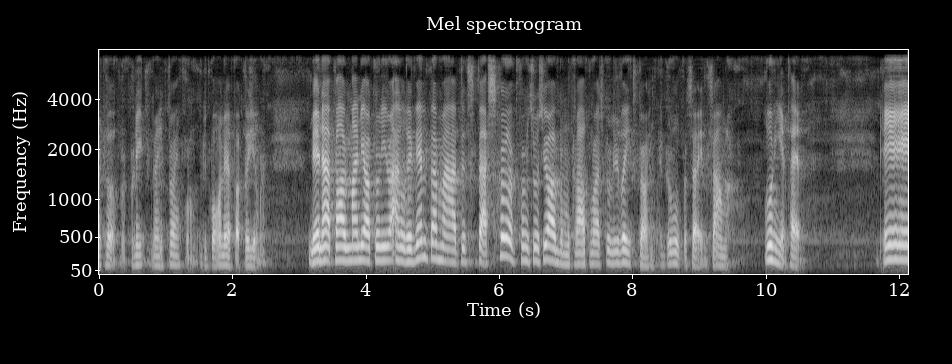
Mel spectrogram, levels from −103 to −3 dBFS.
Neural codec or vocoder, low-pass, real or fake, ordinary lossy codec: autoencoder, 22.05 kHz, a latent of 192 numbers a frame, VITS, trained on one speaker; 7.2 kHz; fake; none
